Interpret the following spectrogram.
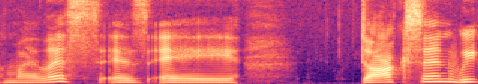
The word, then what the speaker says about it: Dachshund: The one at the top of my list is a Dachshund. We call them Doxies because I don't think I can pronounce it properly. Dachshund.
